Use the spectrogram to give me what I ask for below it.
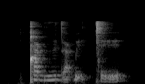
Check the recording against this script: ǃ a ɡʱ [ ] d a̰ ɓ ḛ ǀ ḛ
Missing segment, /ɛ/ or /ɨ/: ɨ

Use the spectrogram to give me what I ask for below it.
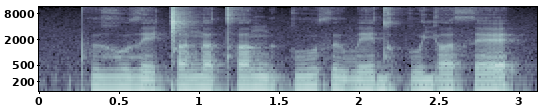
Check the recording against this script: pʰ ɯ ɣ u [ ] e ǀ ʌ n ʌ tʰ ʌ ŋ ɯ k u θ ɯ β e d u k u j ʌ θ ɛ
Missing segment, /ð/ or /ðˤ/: ð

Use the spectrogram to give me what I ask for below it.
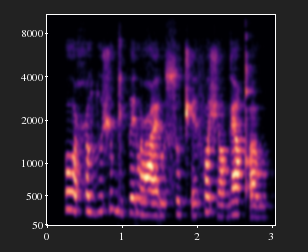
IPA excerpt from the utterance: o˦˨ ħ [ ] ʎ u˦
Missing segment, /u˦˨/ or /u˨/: u˦˨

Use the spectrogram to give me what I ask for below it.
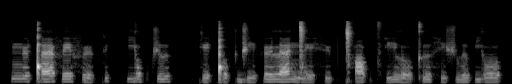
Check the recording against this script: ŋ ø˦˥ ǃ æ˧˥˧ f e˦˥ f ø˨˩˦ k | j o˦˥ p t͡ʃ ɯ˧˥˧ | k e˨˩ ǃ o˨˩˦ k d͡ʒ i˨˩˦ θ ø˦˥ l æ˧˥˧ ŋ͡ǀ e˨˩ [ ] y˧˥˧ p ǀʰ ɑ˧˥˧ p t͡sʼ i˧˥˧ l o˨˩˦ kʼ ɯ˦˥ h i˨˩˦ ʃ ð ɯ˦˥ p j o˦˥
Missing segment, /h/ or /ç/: h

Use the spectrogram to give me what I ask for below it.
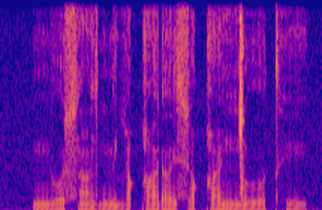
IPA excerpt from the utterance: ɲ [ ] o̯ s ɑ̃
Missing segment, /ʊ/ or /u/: u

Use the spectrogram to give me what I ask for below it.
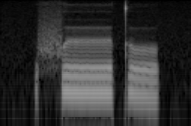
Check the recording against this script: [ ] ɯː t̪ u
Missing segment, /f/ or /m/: f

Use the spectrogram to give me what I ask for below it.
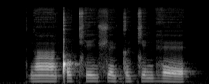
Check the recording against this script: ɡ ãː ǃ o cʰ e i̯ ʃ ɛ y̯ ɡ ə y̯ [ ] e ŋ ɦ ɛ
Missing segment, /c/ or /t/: c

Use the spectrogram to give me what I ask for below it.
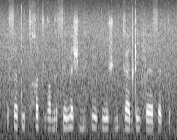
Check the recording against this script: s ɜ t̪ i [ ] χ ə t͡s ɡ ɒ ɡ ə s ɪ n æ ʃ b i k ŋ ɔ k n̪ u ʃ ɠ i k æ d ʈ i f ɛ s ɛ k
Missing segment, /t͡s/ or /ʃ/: t͡s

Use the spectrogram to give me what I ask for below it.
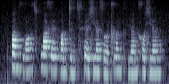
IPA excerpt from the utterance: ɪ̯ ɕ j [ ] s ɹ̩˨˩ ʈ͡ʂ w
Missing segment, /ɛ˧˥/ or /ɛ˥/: ɛ˧˥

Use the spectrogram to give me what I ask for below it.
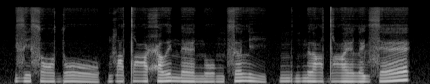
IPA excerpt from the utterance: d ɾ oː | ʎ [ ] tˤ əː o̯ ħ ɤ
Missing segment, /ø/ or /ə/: ø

